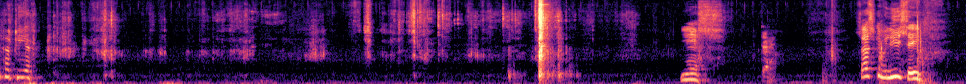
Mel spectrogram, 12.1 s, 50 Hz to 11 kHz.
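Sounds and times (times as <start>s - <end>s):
paper tape crinkling and tearing: 0.0s - 6.8s.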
